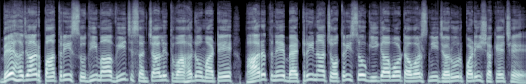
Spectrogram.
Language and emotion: Gujarati, neutral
